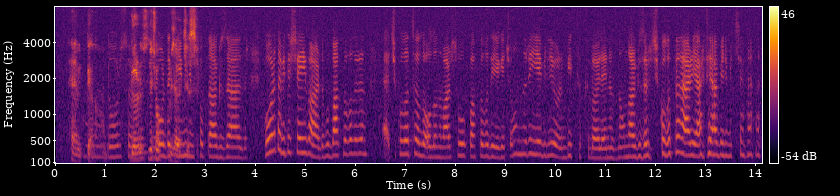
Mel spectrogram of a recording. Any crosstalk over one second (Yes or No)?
Yes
